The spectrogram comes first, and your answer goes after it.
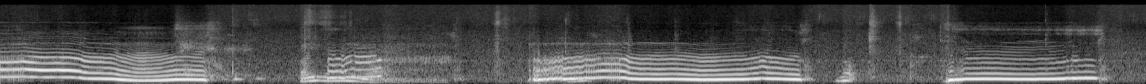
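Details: A dog making weird noises: long, wavering howls with a clear tone, each about two seconds long, dipping and rising in pitch. Brief lower whimpers come between them, and the howls return roughly every three seconds.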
